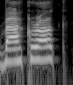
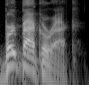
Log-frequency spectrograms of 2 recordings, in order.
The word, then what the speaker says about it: Bacharach: heard it here first folks um songwriter Burt bachrock back Iraq back crack back a rack Burt Bacharach now I should know how to say his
